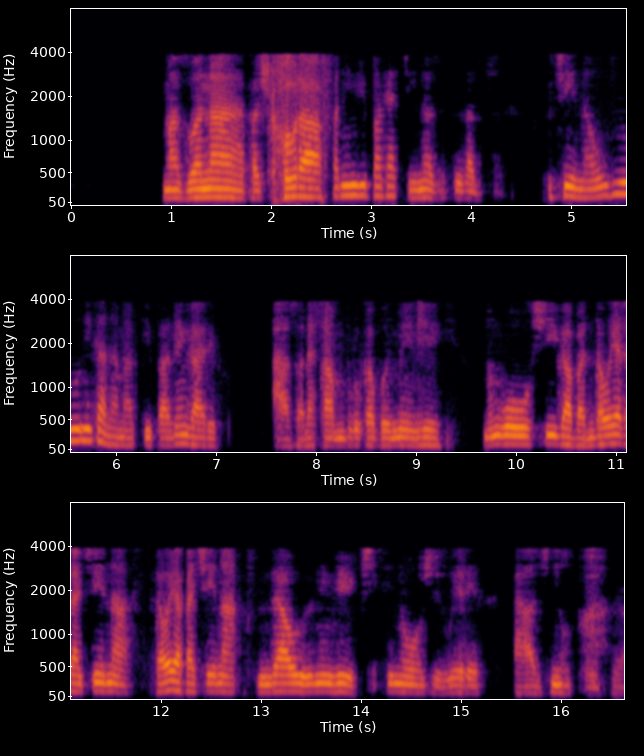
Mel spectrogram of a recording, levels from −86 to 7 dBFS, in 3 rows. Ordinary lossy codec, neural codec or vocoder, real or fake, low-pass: AAC, 16 kbps; codec, 16 kHz, 0.5 kbps, X-Codec, WavLM features, trained on Multilingual LibriSpeech; fake; 7.2 kHz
